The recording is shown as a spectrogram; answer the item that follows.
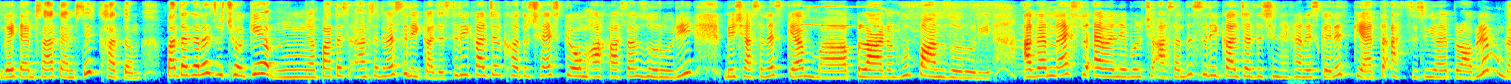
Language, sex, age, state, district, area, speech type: Kashmiri, female, 18-30, Jammu and Kashmir, Anantnag, urban, spontaneous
